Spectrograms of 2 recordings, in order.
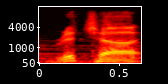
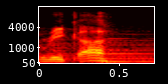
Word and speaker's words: Richa: parents to say no you should be saying your name richa and not what was it rika rika rika richa i've gotten everything risha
